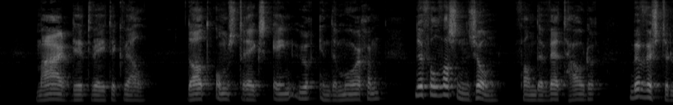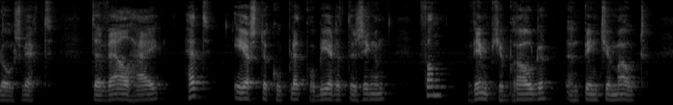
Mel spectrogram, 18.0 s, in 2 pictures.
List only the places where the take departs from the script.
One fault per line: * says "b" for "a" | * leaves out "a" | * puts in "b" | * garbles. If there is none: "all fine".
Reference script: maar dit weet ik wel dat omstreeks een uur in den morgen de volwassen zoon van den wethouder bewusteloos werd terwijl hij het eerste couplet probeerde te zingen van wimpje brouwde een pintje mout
all fine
